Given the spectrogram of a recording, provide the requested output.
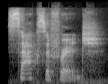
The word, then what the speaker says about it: saxifrage: I need a pronunciation. Hi, Debbie. Saxifrage.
